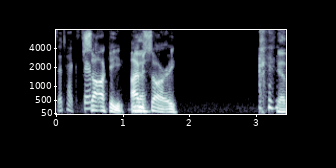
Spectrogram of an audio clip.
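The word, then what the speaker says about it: Psaki: yeah and it's Jen saki Kevin like the drink says a text saki I'm sorry yeah the p is silent I I can I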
